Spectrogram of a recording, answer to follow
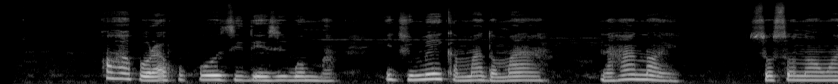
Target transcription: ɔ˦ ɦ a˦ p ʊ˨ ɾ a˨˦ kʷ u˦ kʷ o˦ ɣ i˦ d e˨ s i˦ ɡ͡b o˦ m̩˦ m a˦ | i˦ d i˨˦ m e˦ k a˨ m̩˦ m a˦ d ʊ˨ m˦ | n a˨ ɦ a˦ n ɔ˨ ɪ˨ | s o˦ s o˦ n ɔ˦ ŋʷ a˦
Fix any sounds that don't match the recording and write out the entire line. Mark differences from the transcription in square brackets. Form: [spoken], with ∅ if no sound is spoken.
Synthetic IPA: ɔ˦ ɦ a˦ p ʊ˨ ɾ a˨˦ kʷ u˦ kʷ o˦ [z] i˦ d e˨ [z] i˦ ɡ͡b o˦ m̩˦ m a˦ | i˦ [d͡ʒ] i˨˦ m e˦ k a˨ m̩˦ m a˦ d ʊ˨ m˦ | n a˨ ɦ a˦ n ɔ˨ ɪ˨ | s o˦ s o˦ n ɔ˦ ŋʷ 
